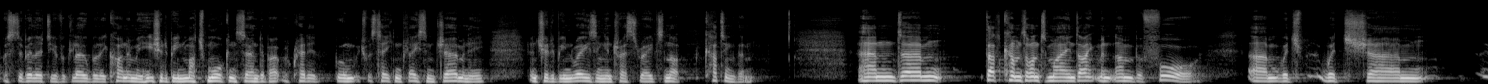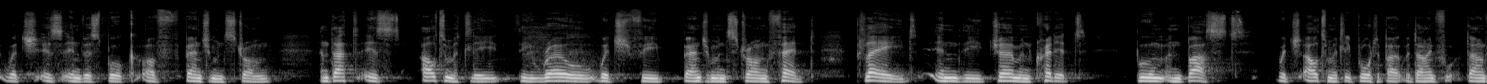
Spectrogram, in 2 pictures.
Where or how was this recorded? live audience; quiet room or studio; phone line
live audience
